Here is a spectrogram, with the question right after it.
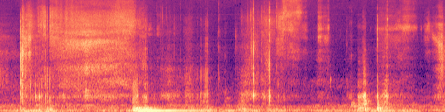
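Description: A flat open hand rubs and slides across a glossy paper page of a large hardcover aviation book lying open, then grips the page edge and turns it. The result is a steady, bright papery swish with a low, soft thump partway through, followed by quieter rustles and small crisp ticks as the page moves.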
